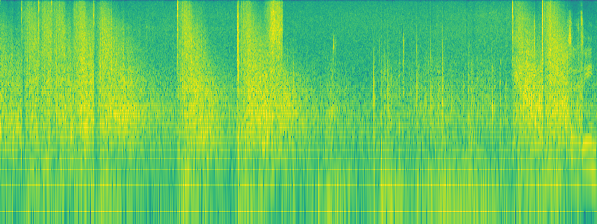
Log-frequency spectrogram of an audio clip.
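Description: Heavy, sustained gunfire from a War of Rights Civil War battle, with dense overlapping musket volleys and sharp individual shots cracking through a constant roar of distant firing.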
